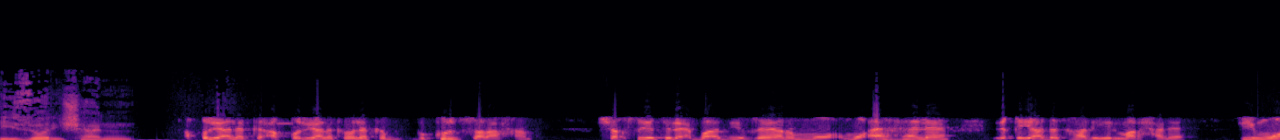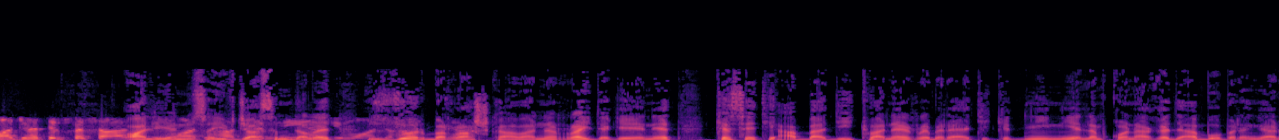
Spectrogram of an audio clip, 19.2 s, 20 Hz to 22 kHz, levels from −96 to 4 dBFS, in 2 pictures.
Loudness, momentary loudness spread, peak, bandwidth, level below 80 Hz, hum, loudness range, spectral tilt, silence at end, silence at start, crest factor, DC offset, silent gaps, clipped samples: -34 LUFS; 10 LU; -12 dBFS; 11.5 kHz; -64 dBFS; none; 3 LU; -5 dB/octave; 0 s; 0 s; 22 dB; under 0.1%; none; under 0.1%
